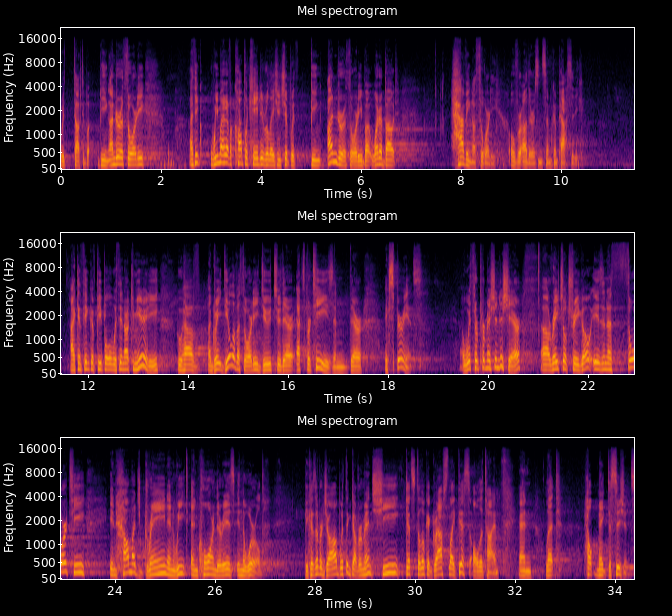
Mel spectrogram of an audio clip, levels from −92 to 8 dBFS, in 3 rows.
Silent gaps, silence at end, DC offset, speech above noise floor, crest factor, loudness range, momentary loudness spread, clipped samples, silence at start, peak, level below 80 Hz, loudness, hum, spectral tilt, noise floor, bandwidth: none; 0 s; under 0.1%; 40 dB; 16 dB; 4 LU; 10 LU; under 0.1%; 0 s; -2 dBFS; -64 dBFS; -20 LUFS; none; -6 dB/octave; -59 dBFS; 15 kHz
